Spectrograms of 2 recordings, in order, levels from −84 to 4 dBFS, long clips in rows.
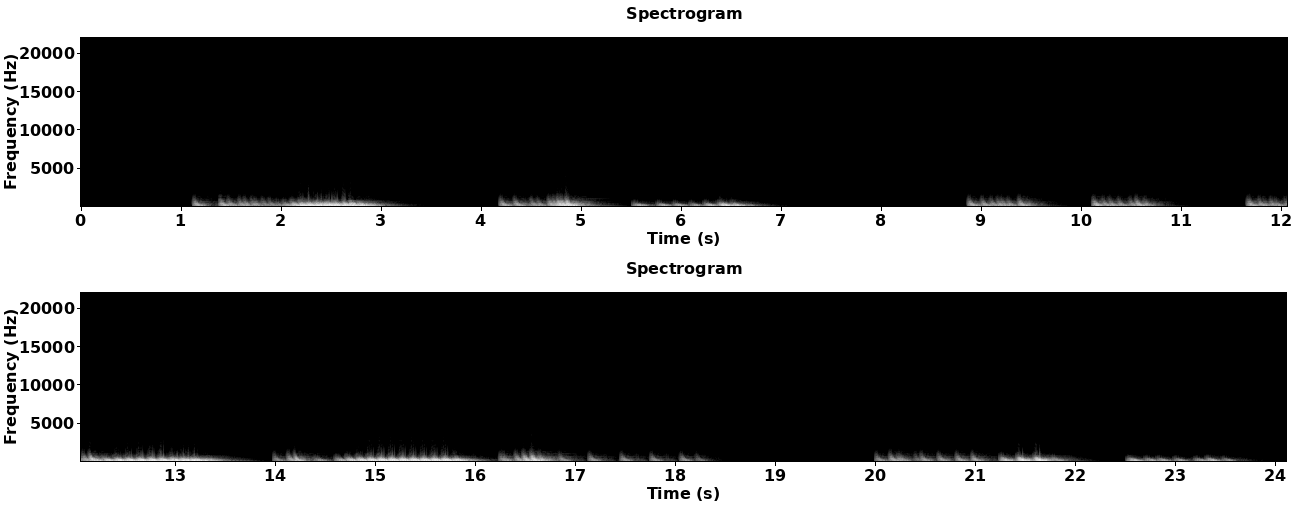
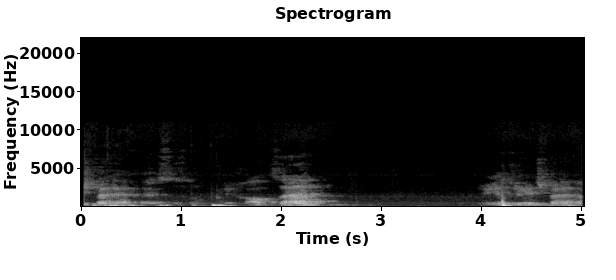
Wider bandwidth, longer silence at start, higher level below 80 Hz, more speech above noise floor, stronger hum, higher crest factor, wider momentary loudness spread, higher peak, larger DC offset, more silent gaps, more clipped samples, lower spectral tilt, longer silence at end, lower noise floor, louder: second, 1.1 kHz vs 5.8 kHz; first, 1.15 s vs 0.05 s; about the same, -30 dBFS vs -30 dBFS; first, 72 dB vs 36 dB; neither; second, 18 dB vs 24 dB; first, 26 LU vs 15 LU; about the same, 0 dBFS vs -2 dBFS; neither; first, 3.78-4.18 s, 7.31-8.86 s, 11.32-11.65 s, 18.76-20.00 s vs none; neither; first, -19.5 dB/octave vs -9 dB/octave; first, 0.7 s vs 0 s; first, -85 dBFS vs -61 dBFS; first, -14 LUFS vs -26 LUFS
